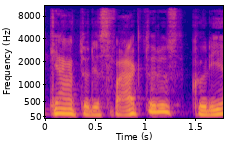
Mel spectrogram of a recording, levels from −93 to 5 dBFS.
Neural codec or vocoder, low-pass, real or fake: none; 9.9 kHz; real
